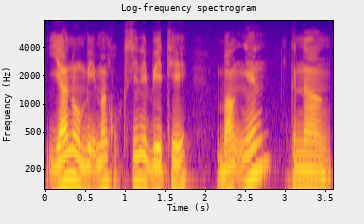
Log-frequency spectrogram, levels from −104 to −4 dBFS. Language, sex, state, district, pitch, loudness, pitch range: Garo, male, Meghalaya, South Garo Hills, 125 Hz, -19 LUFS, 105-145 Hz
